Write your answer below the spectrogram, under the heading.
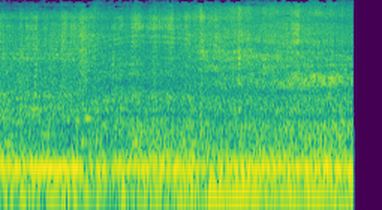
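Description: A steady low engine drone over background noise, which cuts off suddenly about four and a half seconds in.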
